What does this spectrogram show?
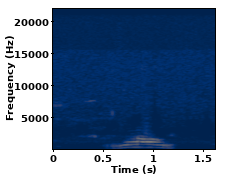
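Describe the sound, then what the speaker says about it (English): A house cat lets out a single drawn-out meow indoors, quiet and fairly close, in an otherwise still room. "And you can hear my cats bugging me."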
